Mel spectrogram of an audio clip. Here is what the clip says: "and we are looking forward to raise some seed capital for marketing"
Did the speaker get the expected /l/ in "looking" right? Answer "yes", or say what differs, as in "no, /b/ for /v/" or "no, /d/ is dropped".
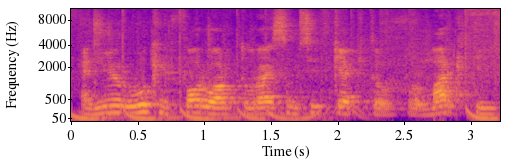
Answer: no, /w/ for /l/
